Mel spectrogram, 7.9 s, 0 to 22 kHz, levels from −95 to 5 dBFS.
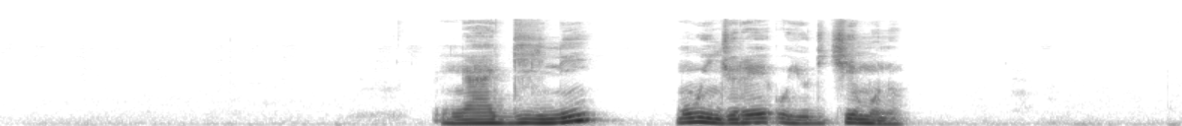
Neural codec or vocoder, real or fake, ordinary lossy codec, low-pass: none; real; none; none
